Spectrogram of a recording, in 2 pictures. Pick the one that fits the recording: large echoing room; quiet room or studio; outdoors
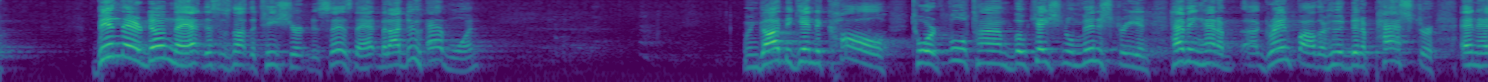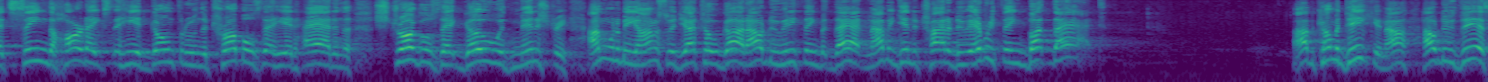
large echoing room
